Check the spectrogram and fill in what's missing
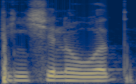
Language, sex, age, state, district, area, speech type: Marathi, male, 18-30, Maharashtra, Buldhana, rural, spontaneous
